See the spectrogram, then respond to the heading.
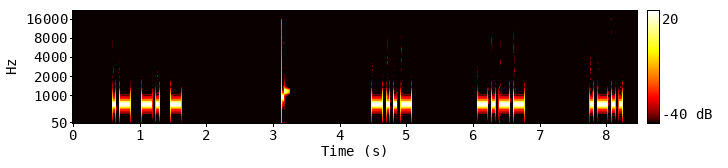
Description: Morse code, heard as a keyed tone, about 22 wpm, spaced as for 11 wpm, 700 Hz. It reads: ANT XYL
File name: Top 90 QSO Elements - 6x Character Spacing - 22wpm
